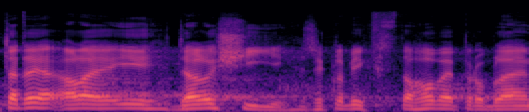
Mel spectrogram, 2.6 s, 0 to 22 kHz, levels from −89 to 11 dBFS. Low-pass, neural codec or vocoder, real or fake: 14.4 kHz; none; real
